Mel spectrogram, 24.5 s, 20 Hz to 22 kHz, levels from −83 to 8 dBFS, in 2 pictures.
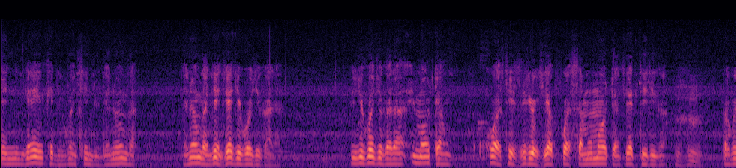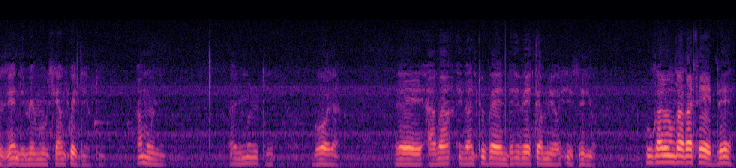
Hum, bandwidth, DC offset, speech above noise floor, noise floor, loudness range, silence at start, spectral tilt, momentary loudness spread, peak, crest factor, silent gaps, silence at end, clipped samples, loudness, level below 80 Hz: none; 14 kHz; under 0.1%; 25 dB; -47 dBFS; 8 LU; 0 s; -6.5 dB/octave; 20 LU; -4 dBFS; 18 dB; none; 0.05 s; under 0.1%; -22 LUFS; -64 dBFS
